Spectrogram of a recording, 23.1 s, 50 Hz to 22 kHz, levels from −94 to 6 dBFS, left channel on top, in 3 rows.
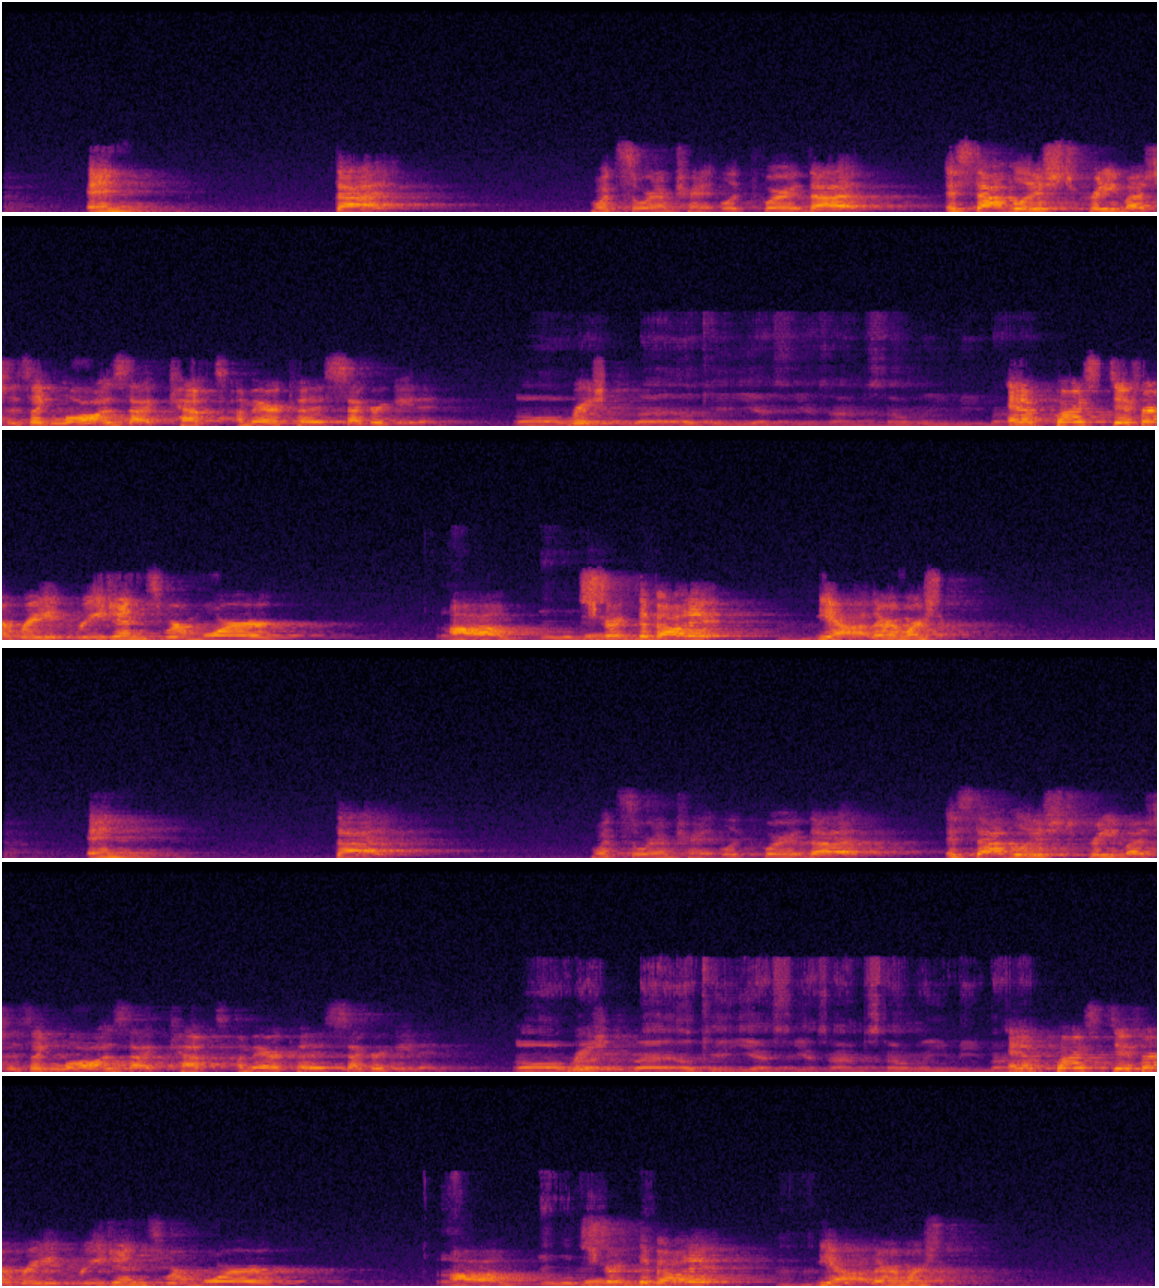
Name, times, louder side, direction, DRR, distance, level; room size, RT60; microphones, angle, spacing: voice 1, 0.6-1.0 2.2-2.7 3.9-5.8 6.3-10.6 11.5-11.7 14.4-17.3 18.4-18.8 19.3-20.2 20.8-21.7, left 4 dB, 45° left, 9 dB, 1.4 m, -23 dB
voice 2, 11.1-14.6 18.3-18.6 19.0-19.8 20.5-21.0, right 2 dB, 40° right, 3 dB, 2.8 m, -35 dB
29.5 x 25.0 x 6.8 m, 1.3 s
head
